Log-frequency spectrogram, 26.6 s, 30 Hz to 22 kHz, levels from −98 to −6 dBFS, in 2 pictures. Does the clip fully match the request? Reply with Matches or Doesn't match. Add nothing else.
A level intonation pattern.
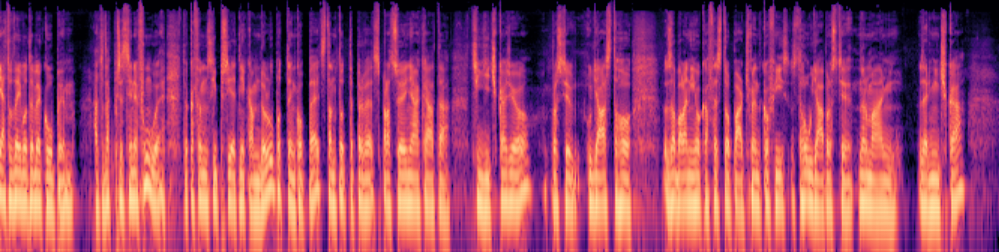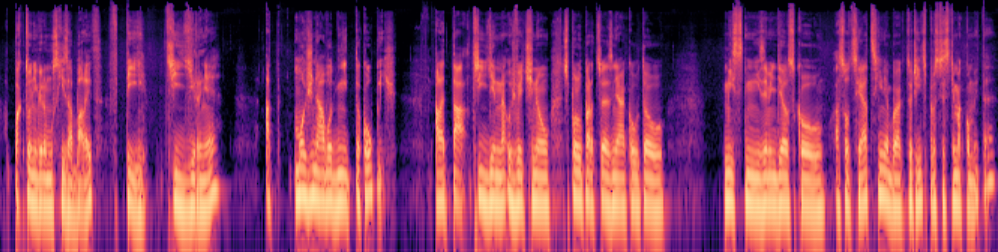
Matches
